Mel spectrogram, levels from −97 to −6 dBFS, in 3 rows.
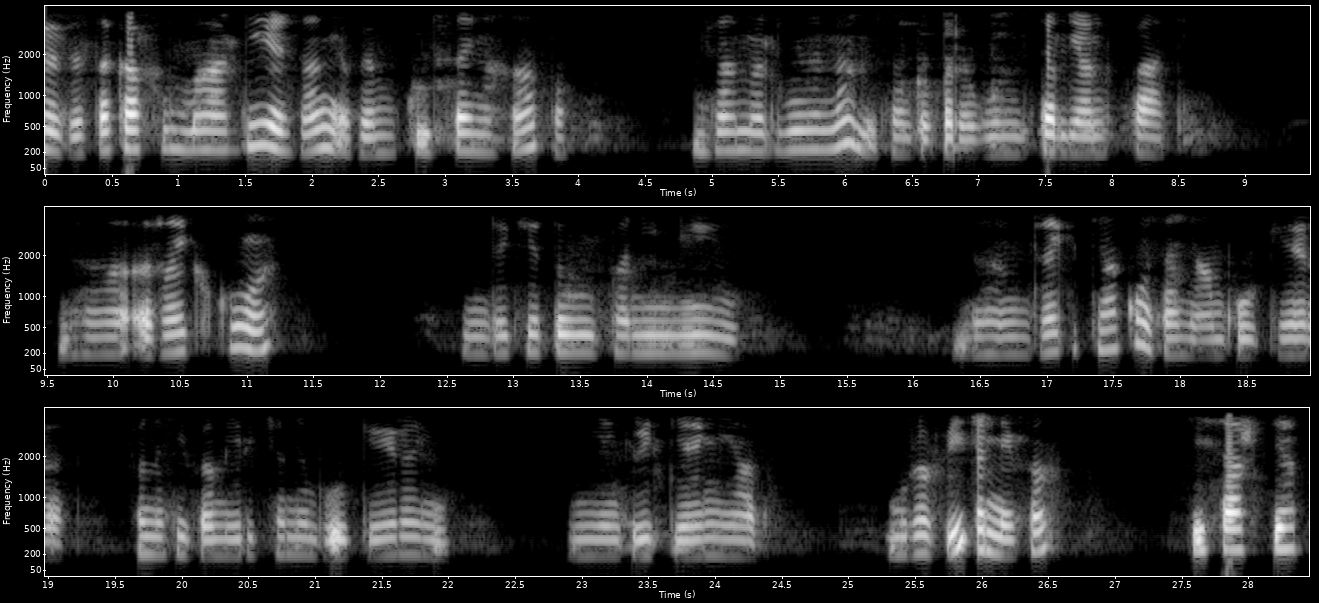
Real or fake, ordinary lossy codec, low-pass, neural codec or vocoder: real; none; 3.6 kHz; none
